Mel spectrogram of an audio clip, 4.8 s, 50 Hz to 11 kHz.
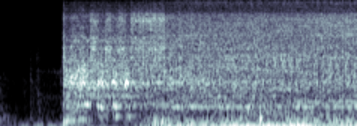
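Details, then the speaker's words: Hyundai i30 wagon with misfire, ignition coils swapped between cylinders to test; engine settles into a very uneven, lumpy stumbling idle. "A jak możecie zobaczyć silnik bardzo nierównomiernie pracuje czyli coś się dzieje"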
